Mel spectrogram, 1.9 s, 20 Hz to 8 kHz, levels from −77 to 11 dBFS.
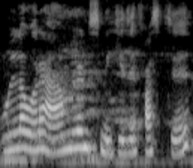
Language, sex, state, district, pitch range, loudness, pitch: Tamil, female, Tamil Nadu, Kanyakumari, 205-270 Hz, -15 LUFS, 225 Hz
